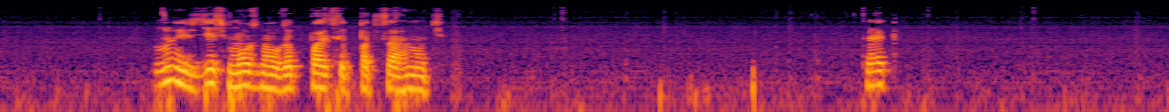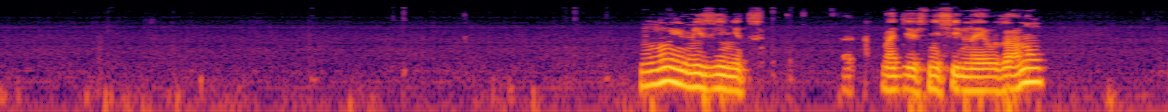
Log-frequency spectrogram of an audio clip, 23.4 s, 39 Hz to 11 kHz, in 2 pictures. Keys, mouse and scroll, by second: 0.8 click, 2.2 r, 3.9 middle click, 3.9 scroll up 1, 5.5 click, 6.2 middle click, 6.7 r, 8.2 middle click, 9.2 middle click, 10.1 click, 10.8 middle click, 11.5 r, 13.1 scroll down 2, 13.3 middle click, 15.7 click, 16.6 r, 17.7 middle click, 18.7 r, 19.4 middle click.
